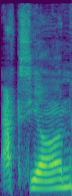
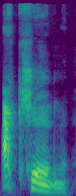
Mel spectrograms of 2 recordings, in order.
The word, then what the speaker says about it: Axxion: I know it's spelled Axxion, that's how I always say it, but it's actually supposed to be pronounced Action.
